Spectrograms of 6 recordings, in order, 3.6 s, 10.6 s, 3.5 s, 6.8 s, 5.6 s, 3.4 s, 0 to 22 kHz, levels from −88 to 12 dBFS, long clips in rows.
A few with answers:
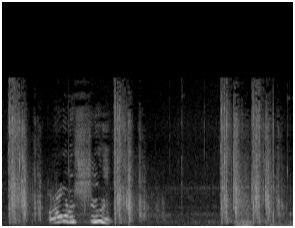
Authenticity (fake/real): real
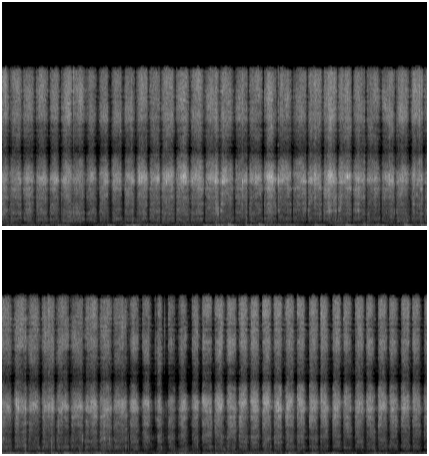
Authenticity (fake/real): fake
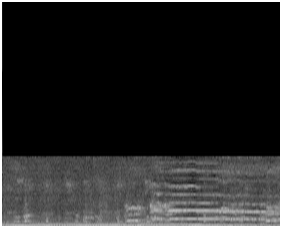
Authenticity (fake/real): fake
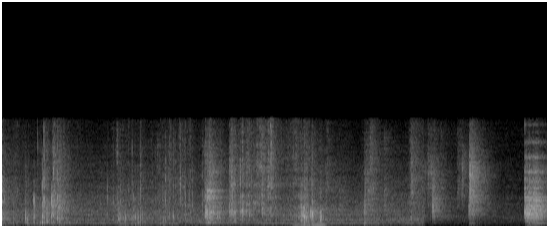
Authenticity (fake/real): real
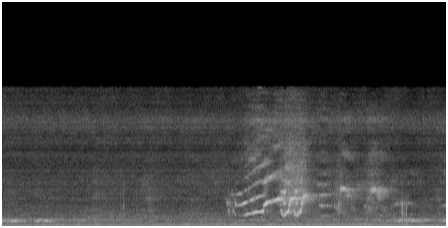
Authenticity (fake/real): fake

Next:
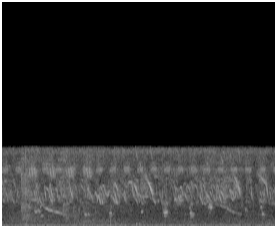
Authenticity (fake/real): real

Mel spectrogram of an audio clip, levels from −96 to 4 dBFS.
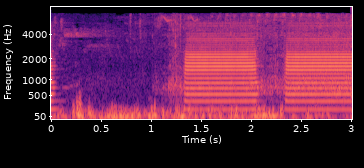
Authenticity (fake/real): real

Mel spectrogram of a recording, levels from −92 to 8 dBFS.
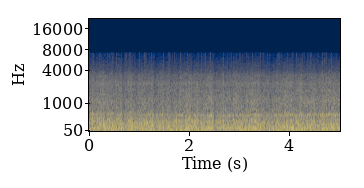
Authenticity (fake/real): real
